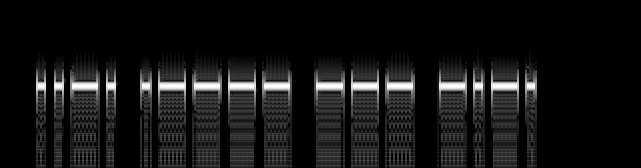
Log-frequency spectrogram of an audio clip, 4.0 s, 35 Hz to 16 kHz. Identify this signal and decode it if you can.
Morse code, heard as a keyed tone, about 22 wpm, 700 Hz. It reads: F1OC
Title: DXCC-100 Call Signs - 4 Characters - 22wpm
